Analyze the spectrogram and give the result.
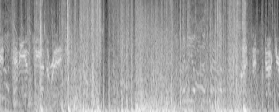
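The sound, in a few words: heavy machine gun firing from a ridge, Call of Duty Cold War video game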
